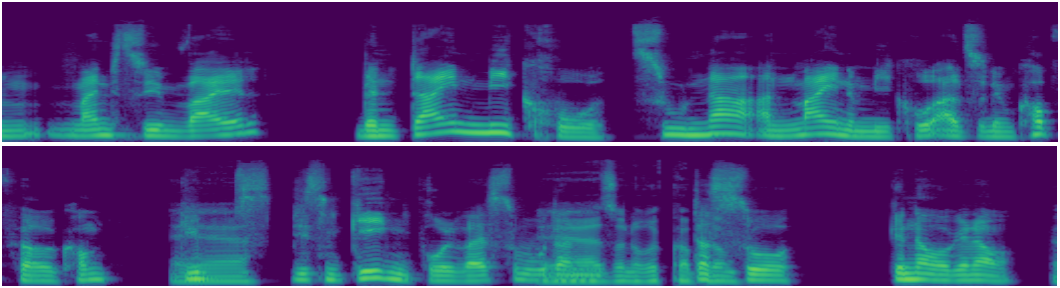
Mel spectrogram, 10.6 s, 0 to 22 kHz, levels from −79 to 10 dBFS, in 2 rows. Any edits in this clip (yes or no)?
no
